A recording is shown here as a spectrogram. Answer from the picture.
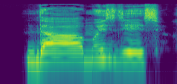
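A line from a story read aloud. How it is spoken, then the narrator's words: Hoarse. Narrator (Russian): хриплым голосом откликается Рис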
